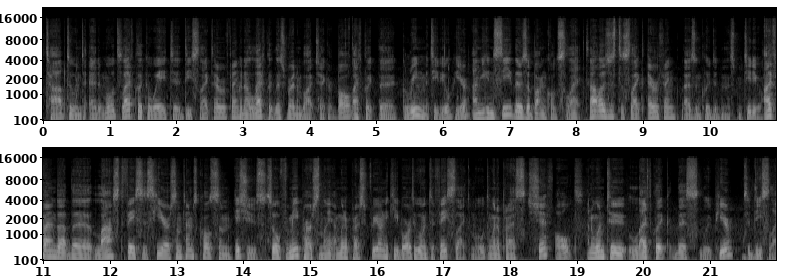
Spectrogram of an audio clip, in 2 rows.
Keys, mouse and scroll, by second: 0.0 Tab, 1.3 click, 3.0 click, 4.9 click, 8.0-10.2 drag, 10.2-11.6 scroll up 15, 11.6 scroll up 1, 14.3 3, 17.4 click, 20.8 ctrl+alt+shift+click.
